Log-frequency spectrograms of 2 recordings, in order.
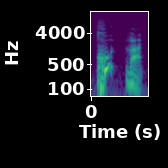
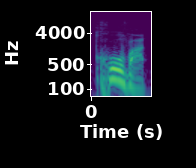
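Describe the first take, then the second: First: The sound cuts off abruptly mid-word. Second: The sound flows smoothly without a mid-word cutoff. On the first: The speaker calls it right. "The correct pronunciation is Hutvat" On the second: The speaker calls it wrong. "not Khovat"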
